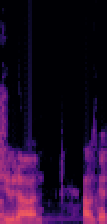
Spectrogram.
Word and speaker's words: Judon: I for the life of me, I can't pronounce his last name. Matthew Judon. Judon. I was gonna say Gideon.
